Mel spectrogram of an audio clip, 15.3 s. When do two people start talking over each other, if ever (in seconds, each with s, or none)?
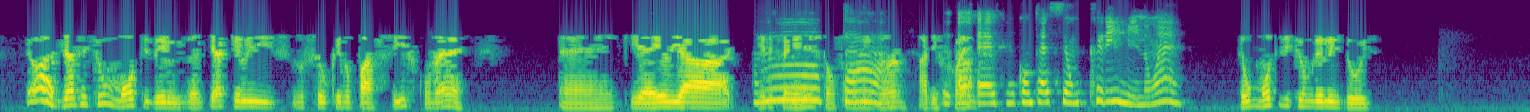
7.6 s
